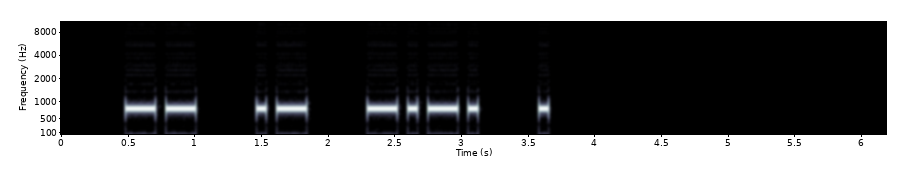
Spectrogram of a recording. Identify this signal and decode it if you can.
Morse code, heard as a keyed tone, about 16 wpm, spaced as for 11 wpm, 800 Hz. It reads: MACE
